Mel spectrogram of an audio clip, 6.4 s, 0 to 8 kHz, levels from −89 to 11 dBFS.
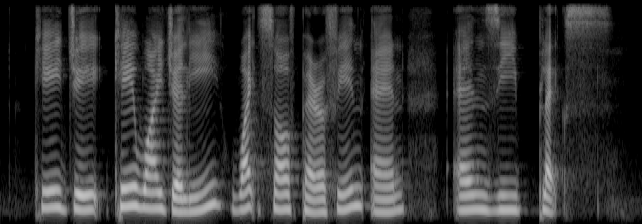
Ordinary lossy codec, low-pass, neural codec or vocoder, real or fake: none; 7.2 kHz; none; real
